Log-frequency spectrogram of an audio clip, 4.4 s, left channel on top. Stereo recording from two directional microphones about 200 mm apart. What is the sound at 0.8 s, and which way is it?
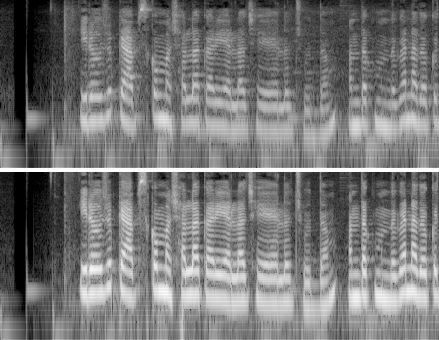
A woman's voice, 45° right (ahead or behind).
